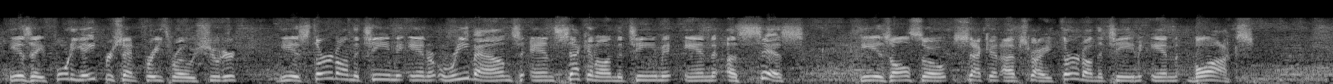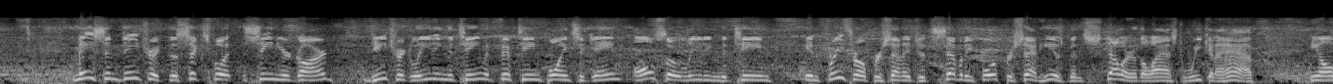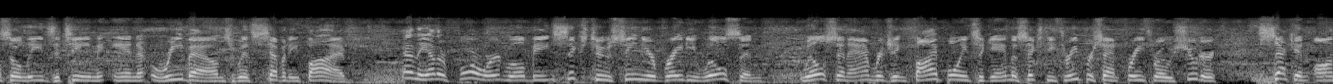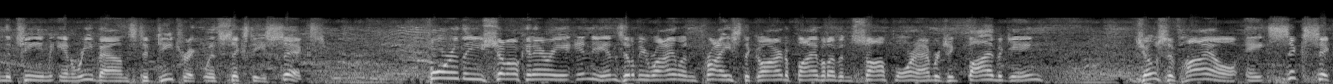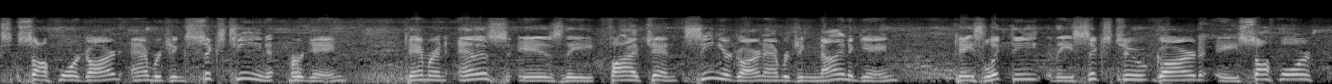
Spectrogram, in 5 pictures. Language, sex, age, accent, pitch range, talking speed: English, male, 50-69, American, 180-225 Hz, 140 wpm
